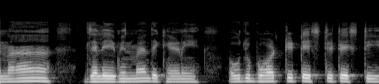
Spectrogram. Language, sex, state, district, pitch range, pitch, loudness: Garhwali, male, Uttarakhand, Uttarkashi, 135-145 Hz, 140 Hz, -15 LUFS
